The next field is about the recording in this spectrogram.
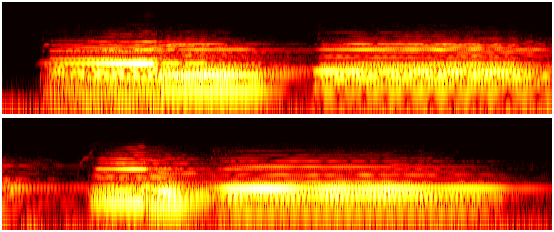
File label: Partita For Woodwind Quintet, Interlude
